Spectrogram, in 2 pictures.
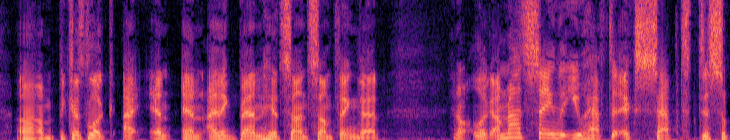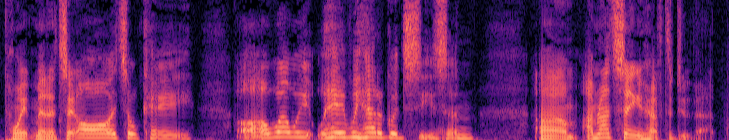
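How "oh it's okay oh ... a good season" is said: put-on baby voice, slower. Speaking in a discussion about coping with a disappointing loss, shifting into a joking voice. Baby voice, put on. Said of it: "I kind of like this new baby voice".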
